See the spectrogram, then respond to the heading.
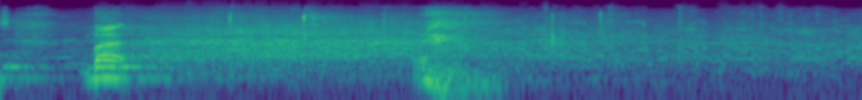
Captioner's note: audience laughing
